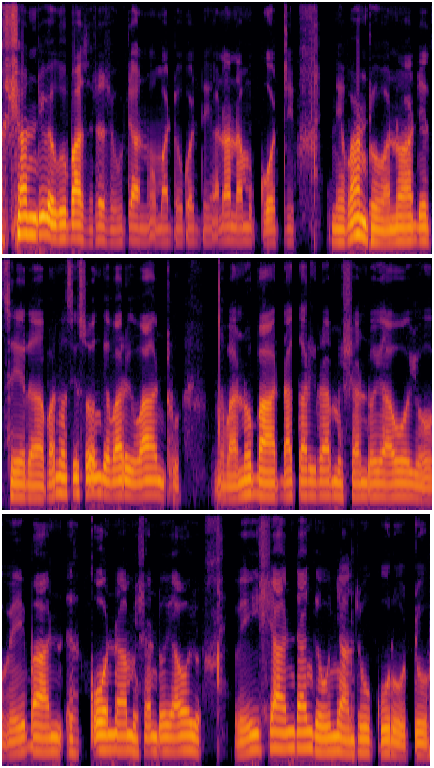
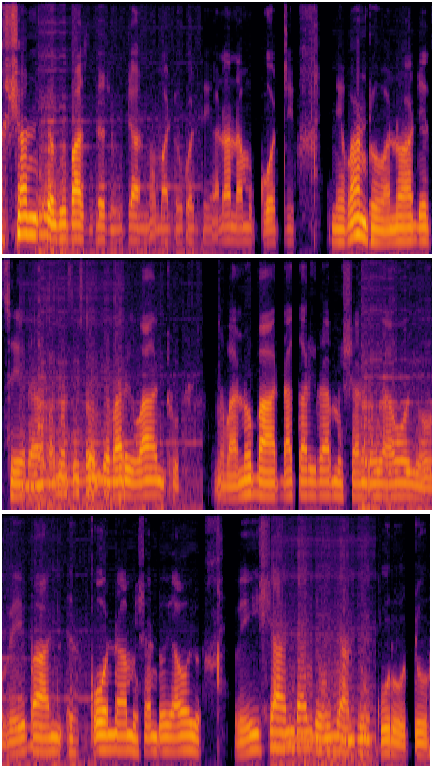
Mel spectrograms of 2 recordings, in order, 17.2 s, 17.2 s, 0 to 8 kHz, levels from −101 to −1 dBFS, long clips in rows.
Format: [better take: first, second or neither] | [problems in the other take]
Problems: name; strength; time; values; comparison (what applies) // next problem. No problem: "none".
first | noise reduction (neural separator model SepFormer DNS4)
